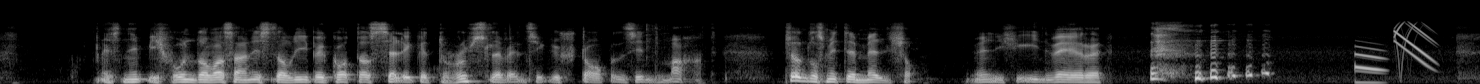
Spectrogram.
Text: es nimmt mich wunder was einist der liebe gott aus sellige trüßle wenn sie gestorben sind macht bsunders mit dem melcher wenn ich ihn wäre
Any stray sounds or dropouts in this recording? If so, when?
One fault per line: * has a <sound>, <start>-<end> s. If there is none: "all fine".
* has a laugh, 11.5-12.8 s
* has a chirp, 13.5-14.4 s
